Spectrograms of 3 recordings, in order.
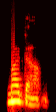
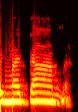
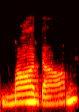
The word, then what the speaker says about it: madame: Here, the stress is on the second half of the word. So you say madame. You don't say madame. No, it's madame. The first ma is short and the next half is slightly longer, more stressed.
